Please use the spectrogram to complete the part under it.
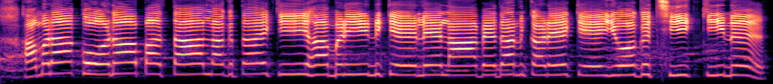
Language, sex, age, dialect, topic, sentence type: Maithili, female, 18-24, Eastern / Thethi, banking, statement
